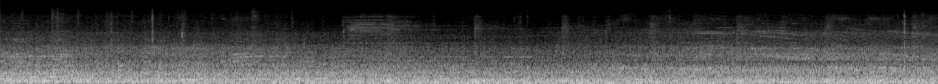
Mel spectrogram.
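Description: Steady rumble of a moving passenger train, heard from inside the car.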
